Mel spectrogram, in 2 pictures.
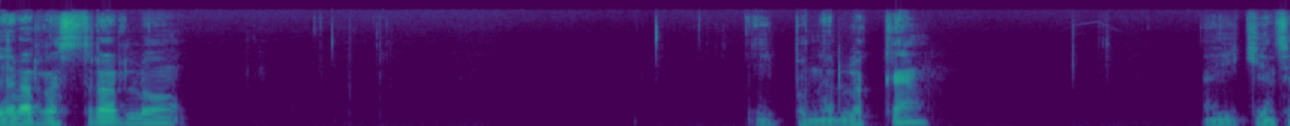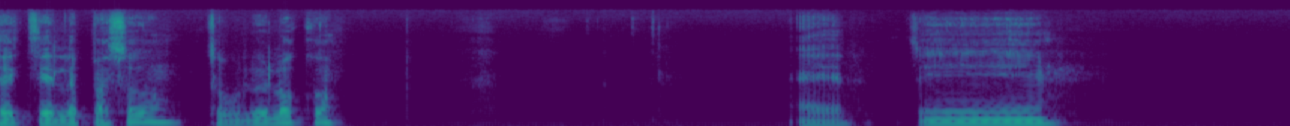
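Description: A man talks calmly into a close microphone, in short bursts.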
